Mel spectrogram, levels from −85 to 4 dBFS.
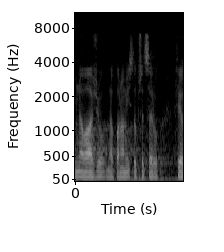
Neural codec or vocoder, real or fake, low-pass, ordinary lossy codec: none; real; 7.2 kHz; MP3, 32 kbps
